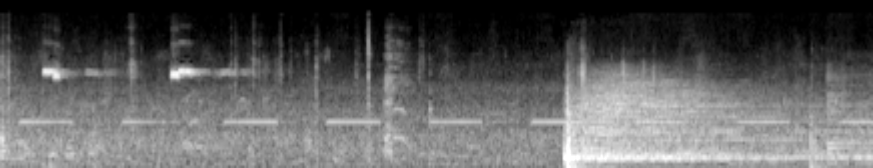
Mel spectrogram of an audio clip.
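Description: A short electronic metronome beep sounds about once a second, with two short high whistles in the first two seconds. About five and a half seconds in, the marching band and its front ensemble start playing: a sudden loud sustained opening chord that slowly fades.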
